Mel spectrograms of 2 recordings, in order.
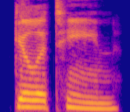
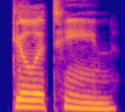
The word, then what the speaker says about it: guillotine: guillotine Now read the syllables shown on the screen naturally. guil uh teen guillotine Stress guil and say teen clearly.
